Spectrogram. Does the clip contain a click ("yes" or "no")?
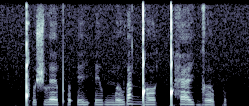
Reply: yes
